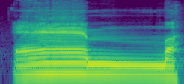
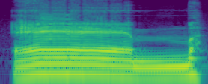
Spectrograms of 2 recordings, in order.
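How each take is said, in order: Both takes have the same delivery.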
